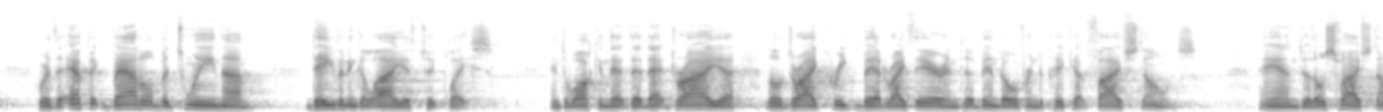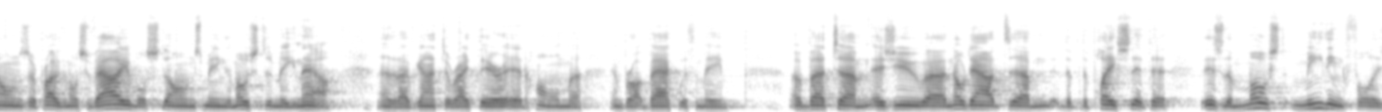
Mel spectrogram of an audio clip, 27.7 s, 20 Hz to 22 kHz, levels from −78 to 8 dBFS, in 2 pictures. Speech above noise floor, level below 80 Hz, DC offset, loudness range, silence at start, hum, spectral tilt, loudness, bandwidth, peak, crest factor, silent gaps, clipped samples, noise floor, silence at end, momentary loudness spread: 35 dB; under -90 dBFS; under 0.1%; 4 LU; 0 s; none; -5 dB/octave; -31 LUFS; 14 kHz; -12 dBFS; 18 dB; none; under 0.1%; -66 dBFS; 0 s; 10 LU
